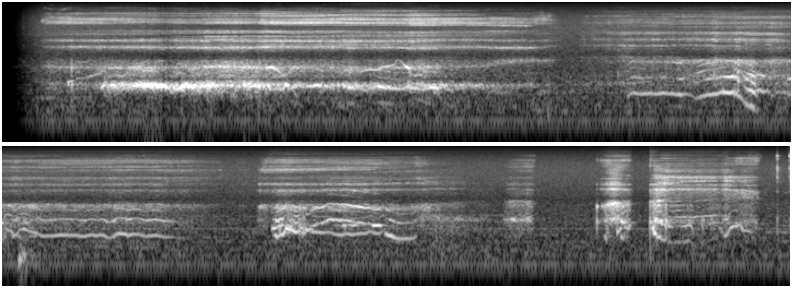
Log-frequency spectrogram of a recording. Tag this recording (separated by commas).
Hiss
